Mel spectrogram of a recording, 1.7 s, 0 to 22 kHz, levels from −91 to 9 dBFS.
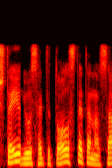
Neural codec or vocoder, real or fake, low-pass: none; real; 7.2 kHz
